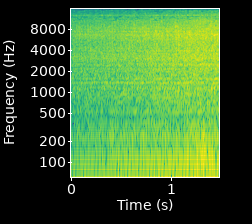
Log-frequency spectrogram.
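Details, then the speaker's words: Mazda Miata MX-5 roadster after an engine flush and oil change from the wrong oil: petrol engine idles with a steady, low, even hum, the former lifter tick now gone. "it's so much quieter oh my gosh it literally doesn't tick anymore that is so cool"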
